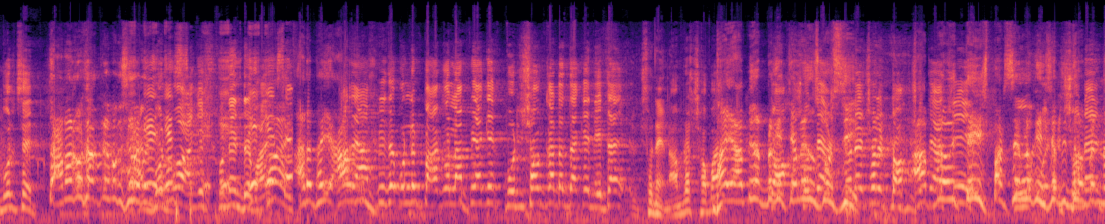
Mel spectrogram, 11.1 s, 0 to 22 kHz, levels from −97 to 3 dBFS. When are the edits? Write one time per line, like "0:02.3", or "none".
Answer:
0:02.9

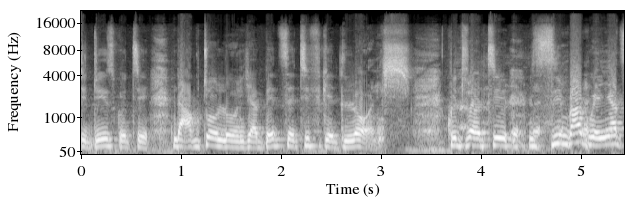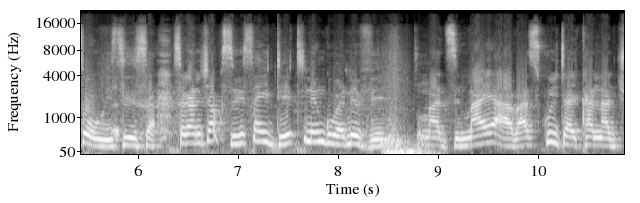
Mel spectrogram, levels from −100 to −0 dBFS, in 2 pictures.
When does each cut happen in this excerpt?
0:08.6

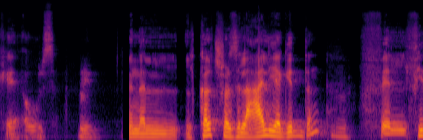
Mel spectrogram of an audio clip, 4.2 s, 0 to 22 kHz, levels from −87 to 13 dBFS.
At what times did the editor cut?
0:01.3

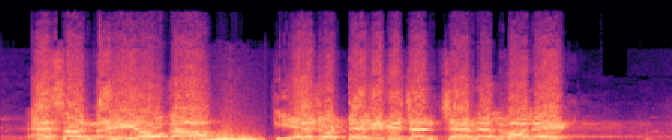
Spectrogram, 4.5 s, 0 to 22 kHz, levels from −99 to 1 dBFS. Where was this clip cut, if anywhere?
0:01.6

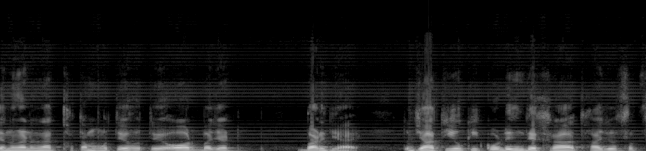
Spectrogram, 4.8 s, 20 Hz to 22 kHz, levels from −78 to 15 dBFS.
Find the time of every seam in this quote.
0:03.1

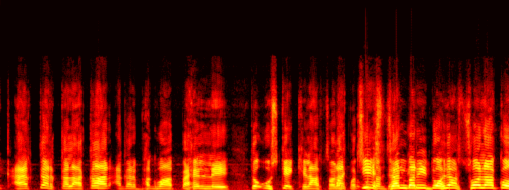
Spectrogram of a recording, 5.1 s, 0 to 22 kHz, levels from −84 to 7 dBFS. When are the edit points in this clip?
0:03.5

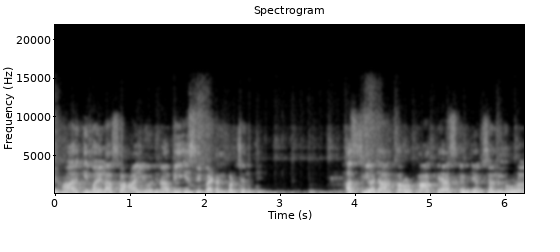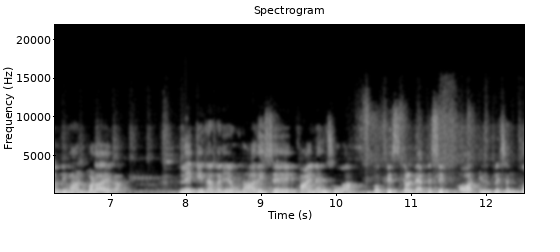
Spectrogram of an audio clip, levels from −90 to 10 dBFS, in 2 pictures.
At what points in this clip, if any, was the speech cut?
0:03.4

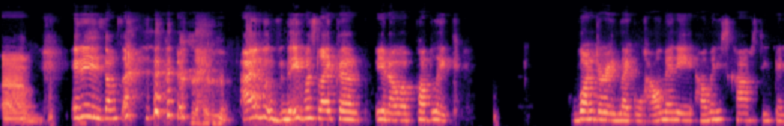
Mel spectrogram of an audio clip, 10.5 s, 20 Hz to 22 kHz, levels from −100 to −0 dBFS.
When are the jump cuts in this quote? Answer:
none

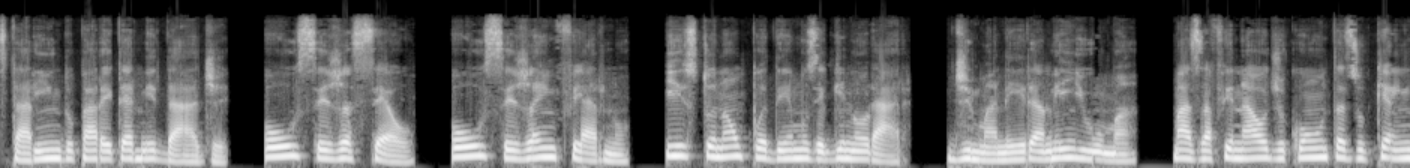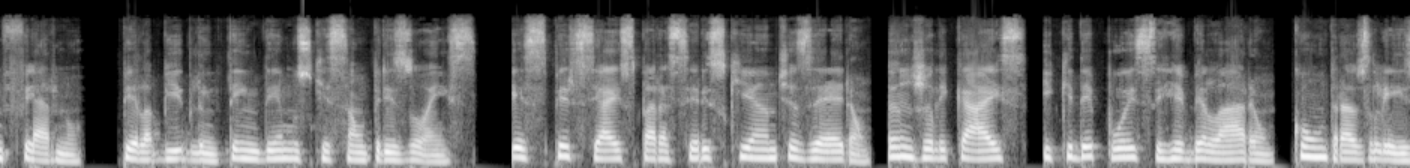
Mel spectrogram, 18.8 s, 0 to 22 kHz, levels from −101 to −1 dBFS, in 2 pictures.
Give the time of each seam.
0:11.8

